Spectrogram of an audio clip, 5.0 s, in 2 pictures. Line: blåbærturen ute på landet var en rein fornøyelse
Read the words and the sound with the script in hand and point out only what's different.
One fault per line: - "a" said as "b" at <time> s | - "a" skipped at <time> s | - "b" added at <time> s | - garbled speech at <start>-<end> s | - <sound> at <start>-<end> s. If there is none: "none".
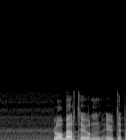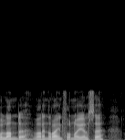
none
